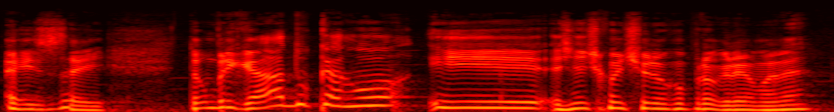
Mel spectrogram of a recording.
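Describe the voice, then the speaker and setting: A man's voice: sits high, lively intonation, a little fast. A man, chatting casually and jovially as a podcast co-host. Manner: jovial, joking. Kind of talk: casual chat.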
